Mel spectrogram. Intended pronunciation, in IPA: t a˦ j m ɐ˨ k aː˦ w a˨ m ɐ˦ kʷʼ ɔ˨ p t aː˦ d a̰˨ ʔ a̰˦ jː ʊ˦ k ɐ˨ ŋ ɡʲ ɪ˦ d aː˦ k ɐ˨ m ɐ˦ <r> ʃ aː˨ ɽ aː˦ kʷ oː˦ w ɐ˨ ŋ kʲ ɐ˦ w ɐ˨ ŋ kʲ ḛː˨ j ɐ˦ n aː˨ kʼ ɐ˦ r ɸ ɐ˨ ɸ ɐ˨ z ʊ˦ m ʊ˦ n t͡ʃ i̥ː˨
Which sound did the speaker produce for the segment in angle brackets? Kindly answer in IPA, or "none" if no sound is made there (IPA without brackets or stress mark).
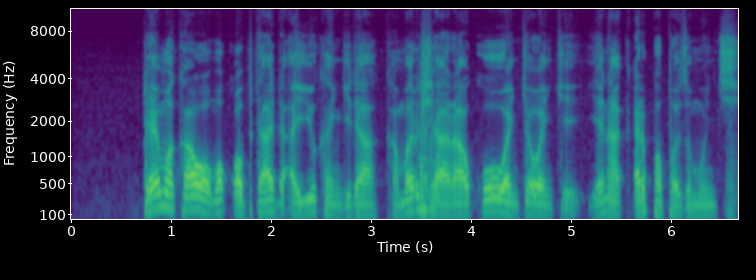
r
